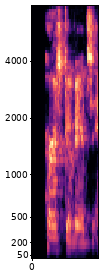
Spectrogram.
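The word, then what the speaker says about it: Herskovits: And I think this guy, I'm probably pronouncing his name wrong, Heskovitz, kind of made a very good case for showing that there is a lot of African culture. Herskovitz.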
